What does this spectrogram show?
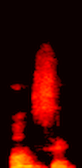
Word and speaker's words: once: look anything like one uh unsei right uh it is not the English word once we pronounce what we say okay but we take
